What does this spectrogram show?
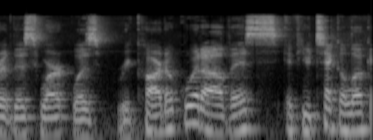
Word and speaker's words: Güiraldes: And the last name Güiraldes, over the U it has a double dot, kind of like what they say, the German umlaut, to let us know that it's pronounced Güiraldes instead of Güiraldes.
